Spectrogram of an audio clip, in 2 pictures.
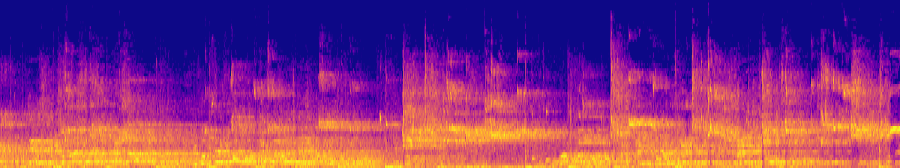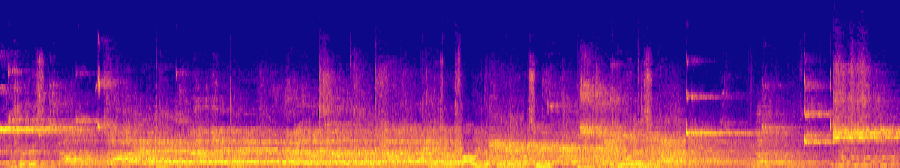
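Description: Sounds of a basketball game in a large indoor hall: a basketball bouncing on the court and players' voices calling out.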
